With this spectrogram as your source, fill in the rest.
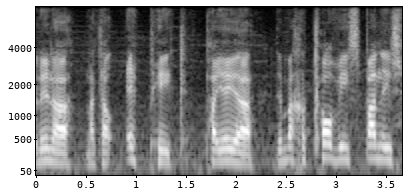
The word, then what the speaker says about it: paella: ..the more intense the paella's colour will be in the end. Paella is pronounced without the "l".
